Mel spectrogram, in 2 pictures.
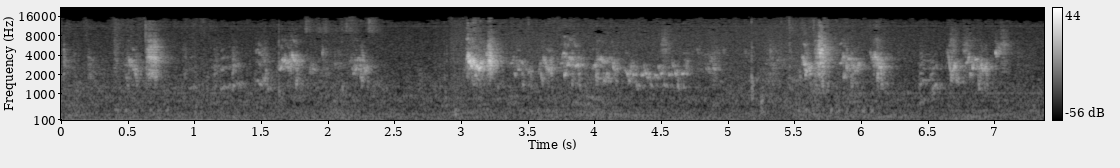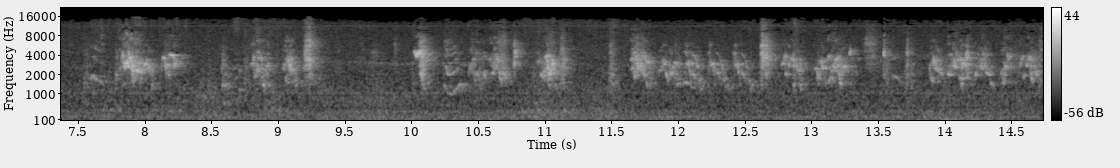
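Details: Budgerigars, parakeets eating cherry tomatoes, keep up busy, scratchy chatter of short chirps and squawks, dense and continuous, with occasional wing flutters.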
